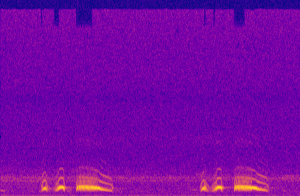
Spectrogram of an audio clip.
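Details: Kept spotted dove used as a decoy to draw in wild birds gives two cooing phrases, each two quick hoots and then a drawn-out croon that slides downward, against a faint low hum.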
